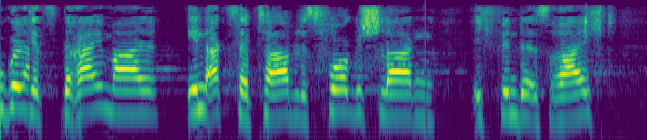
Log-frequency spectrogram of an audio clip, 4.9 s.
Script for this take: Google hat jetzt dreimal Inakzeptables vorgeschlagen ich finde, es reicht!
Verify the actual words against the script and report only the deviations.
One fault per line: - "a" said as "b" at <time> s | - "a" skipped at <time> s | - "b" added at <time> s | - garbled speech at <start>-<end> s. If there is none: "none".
- "hat" skipped at 0.2 s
